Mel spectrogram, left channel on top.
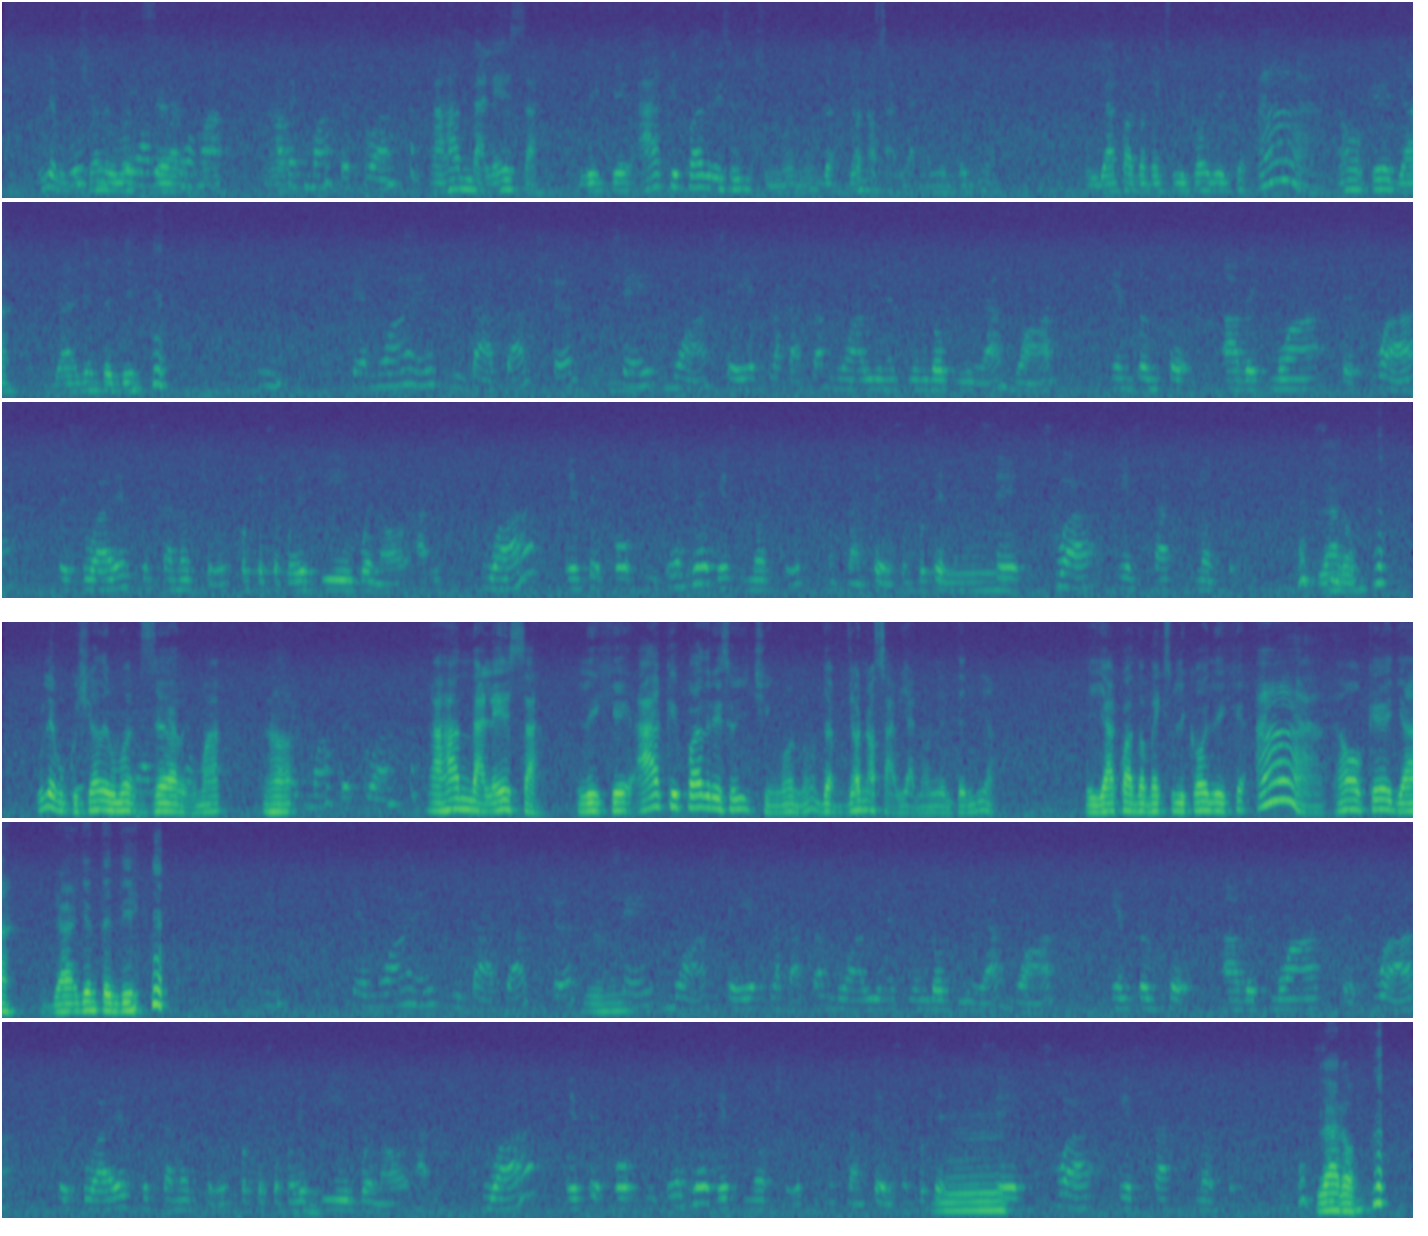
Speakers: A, on the right (about 90°); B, on the left (about 20°).
A: Ule Bukushé
B: Vous couchez
A: de una que
B: avec
A: sea
B: moi,
A: de ma- Ajá,
B: avec moi ce soir. <laughs>
A: ajá, ándale esa. Le dije, ah, qué padre, se oye chingón, ¿no? Da- Yo no sabía, no le entendía. Y ya cuando me explicó, le dije, ah, ah, ok, ya, ya, ya entendí.
B: Sí. Chez moi es mi casa, che,
A: <laughs> Ujú,
B: chez moi, chez es la casa, moi viene siendo mía, moi. Y entonces, avec moi, ce soir, ce soir es esta noche, porque se puede
A: ujú.
B: decir, bueno, a- soir, S-O-I-R es noche en francés. Entonces,
A: Mm,
B: ce soir, esta noche. <laughs> Así
A: claro,
B: es.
